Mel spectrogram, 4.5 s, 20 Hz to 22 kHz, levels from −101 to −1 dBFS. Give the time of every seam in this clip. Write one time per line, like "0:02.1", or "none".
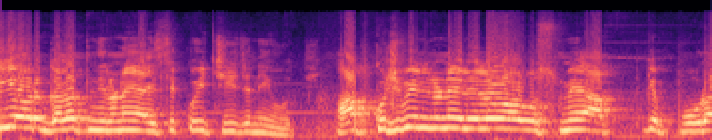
0:01.9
